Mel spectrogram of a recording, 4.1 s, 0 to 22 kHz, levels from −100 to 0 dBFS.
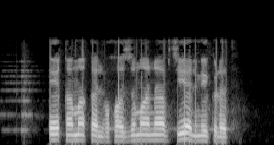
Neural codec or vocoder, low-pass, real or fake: none; 7.2 kHz; real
